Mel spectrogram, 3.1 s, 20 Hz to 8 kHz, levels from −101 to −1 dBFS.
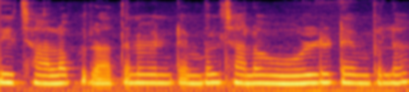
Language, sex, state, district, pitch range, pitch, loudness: Telugu, female, Andhra Pradesh, Krishna, 220-235 Hz, 230 Hz, -12 LUFS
